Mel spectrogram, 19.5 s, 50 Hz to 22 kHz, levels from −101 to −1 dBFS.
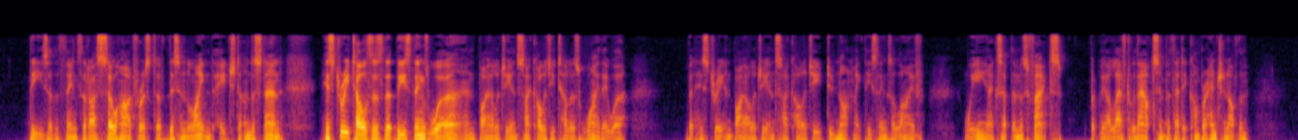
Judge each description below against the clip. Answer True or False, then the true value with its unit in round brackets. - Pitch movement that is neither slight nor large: True (3.2 semitones)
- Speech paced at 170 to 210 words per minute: True (180 wpm)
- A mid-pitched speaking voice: False (85 Hz)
